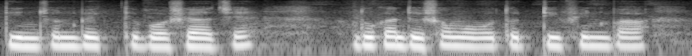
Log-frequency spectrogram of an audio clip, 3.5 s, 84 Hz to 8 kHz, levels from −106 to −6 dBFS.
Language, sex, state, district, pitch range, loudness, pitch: Bengali, male, Tripura, West Tripura, 190-200 Hz, -16 LUFS, 195 Hz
